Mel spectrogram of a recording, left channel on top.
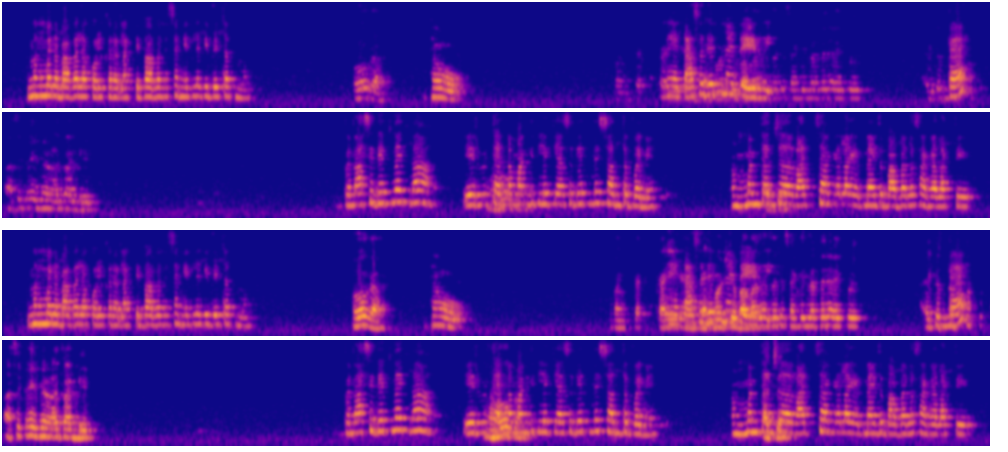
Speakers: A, in the centre; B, on the right.
A: मग मला बाबाला कॉल करा लागते बाबाला सांगितलं की देतात मग.
B: हो का?
A: हो.
B: मंग का
A: नाही
B: काही
A: आता असं
B: काही
A: देत
B: गोष्टी
A: नाही ते
B: बाबाला
A: एरवी
B: जरी <unintelligible> तरी ऐकू ऐकत
A: काय
B: नसतं असं काही मिळायचं अं. डींग
A: पण अशी देत नाहीत ना एरवी त्यांना
B: हो
A: मागितलं
B: का
A: की असं देत नाही शांतपणे. मग त्यांच
B: अच्छा
A: राज सांगायला येत नाही तर बाबाला सांगायला लागते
